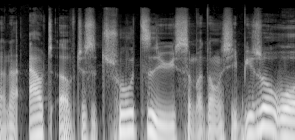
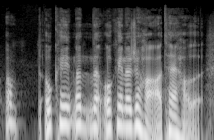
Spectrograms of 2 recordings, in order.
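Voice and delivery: delighted agreement; 9 semitones higher than usual. Retold or imitated. Taiwanese person happily agreeing.

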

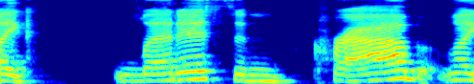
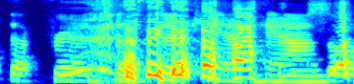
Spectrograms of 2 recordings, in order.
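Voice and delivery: usual speaking voice

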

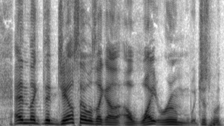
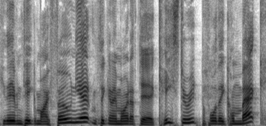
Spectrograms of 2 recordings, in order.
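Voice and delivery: higher, louder New Zealand impression; mock New Zealand accent, pitched up; 6 semitones higher, 4 dB louder than usual. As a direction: retell it as a chatty New Zealand lad. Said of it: "We got a New Zealand boy".

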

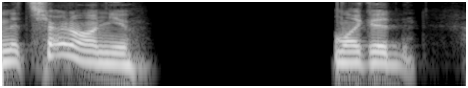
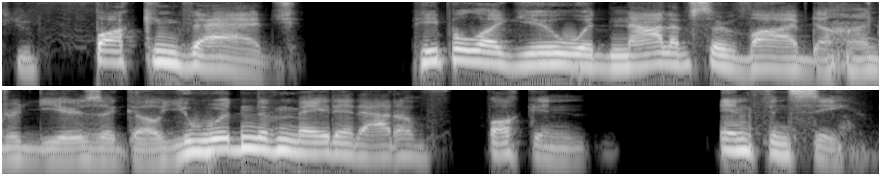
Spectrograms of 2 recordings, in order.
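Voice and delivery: ordinary talk, nothing marked

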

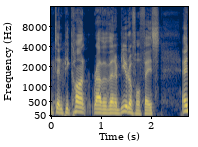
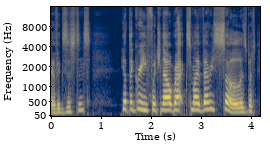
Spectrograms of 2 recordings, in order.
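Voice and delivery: put-on a higher, pleading young woman's voice; young lady beseeching a stranger, higher and imploring; distressed young lady; 6 semitones higher than usual. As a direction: voice the lady in earnest distress, pitched up.

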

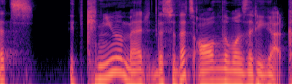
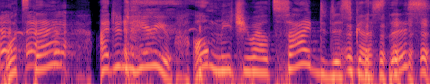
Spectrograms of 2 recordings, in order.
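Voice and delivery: high, laughing mock phone voice; hammed-up fake phone call excuse; 10 semitones higher than usual. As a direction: pretend to take a call to dodge the bill.

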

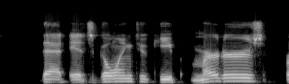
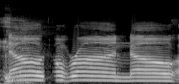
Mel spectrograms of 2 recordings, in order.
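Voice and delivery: calling out; 8 semitones higher, much slower than usual. Pretend. Officer calling after fleeing suspect.

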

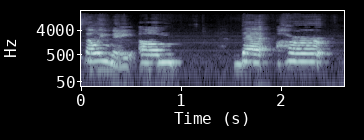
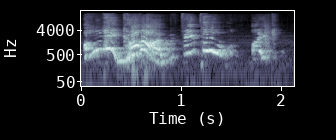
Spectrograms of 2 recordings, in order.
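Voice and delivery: overwhelmed squeal; 13 semitones higher, 9 dB louder, slower than usual. Retold or imitated. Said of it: "And I'm just like".

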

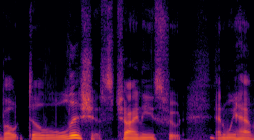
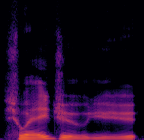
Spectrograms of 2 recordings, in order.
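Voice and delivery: slow and softer, trying "水煮鱼"; slow soft repeat; 3 semitones lower, 5 dB quieter, much slower than usual. Shown as a demonstration. Learner trying the new word, slow and soft. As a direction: try out "水煮鱼" carefully. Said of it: "water-boiled fish?".

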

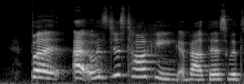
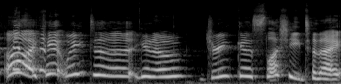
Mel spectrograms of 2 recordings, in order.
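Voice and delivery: high-pitched mock gushing; giddy excitement; 9 semitones higher than usual. Mocking her own joy over small treats, giddy and excited. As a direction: gush as if over a huge treat. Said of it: "I don't get as excited about major things".

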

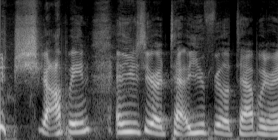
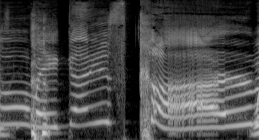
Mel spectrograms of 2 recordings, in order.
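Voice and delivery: moaning; 10 semitones higher, much slower than usual. Retold or imitated. Mocking moaning clip.

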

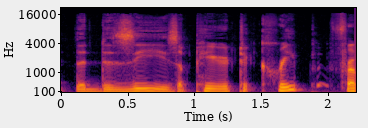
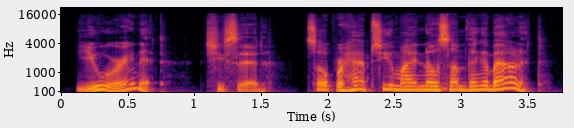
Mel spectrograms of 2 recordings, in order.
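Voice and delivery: put-on teasing young woman; 9 semitones higher than usual. Model teasing.

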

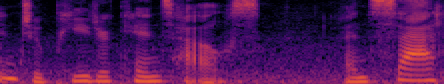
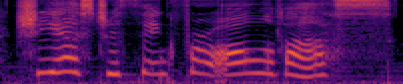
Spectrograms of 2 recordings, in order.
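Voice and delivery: tiny doll's very high squeak; squeaky voice. A narrator's reading. Penny doll defending Raggedy Ann, high and squeaky. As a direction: squeak it high, like a little toy. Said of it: "cried the little penny doll in a squeaky voice".

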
